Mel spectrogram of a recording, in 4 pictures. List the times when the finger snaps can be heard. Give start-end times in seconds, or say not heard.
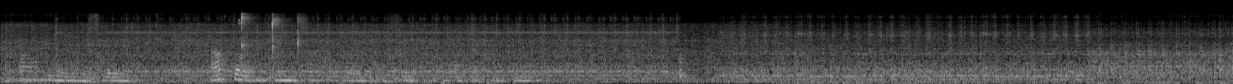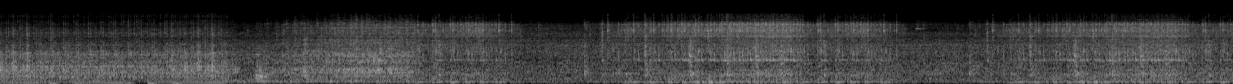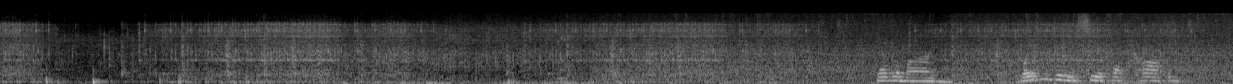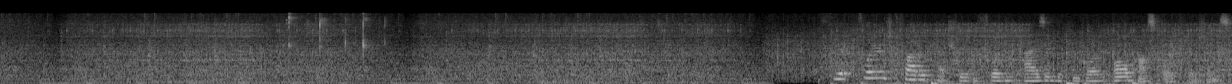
2.4-3.0, 39.9-40.9.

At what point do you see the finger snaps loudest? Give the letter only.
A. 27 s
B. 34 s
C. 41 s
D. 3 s
D.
